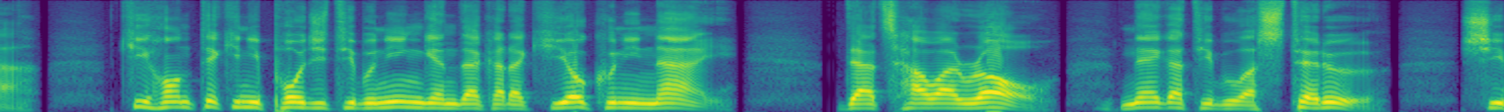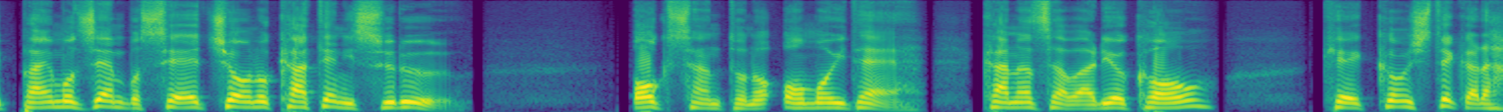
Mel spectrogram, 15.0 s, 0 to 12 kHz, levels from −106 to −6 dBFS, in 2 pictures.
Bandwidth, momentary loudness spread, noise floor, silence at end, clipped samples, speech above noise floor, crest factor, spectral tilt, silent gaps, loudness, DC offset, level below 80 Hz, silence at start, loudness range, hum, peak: 12 kHz; 9 LU; -58 dBFS; 0 s; under 0.1%; 45 dB; 14 dB; -4.5 dB/octave; 5.29-5.33 s, 6.94-6.99 s, 9.87-9.93 s, 10.60-10.66 s, 12.36-12.40 s, 14.07-14.13 s; -14 LUFS; under 0.1%; -48 dBFS; 0 s; 2 LU; none; 0 dBFS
